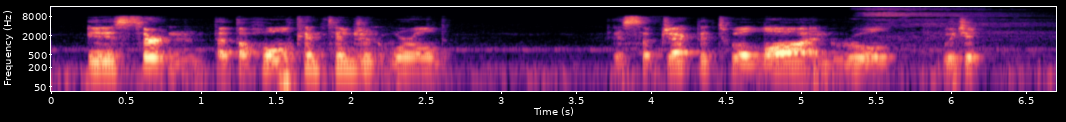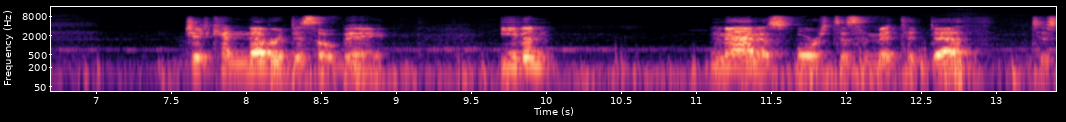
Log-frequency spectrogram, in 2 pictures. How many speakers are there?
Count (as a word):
one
